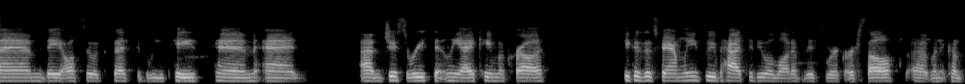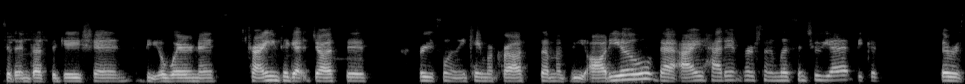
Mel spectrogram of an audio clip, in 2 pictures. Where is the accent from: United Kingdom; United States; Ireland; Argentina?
United States; California; I'm from California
